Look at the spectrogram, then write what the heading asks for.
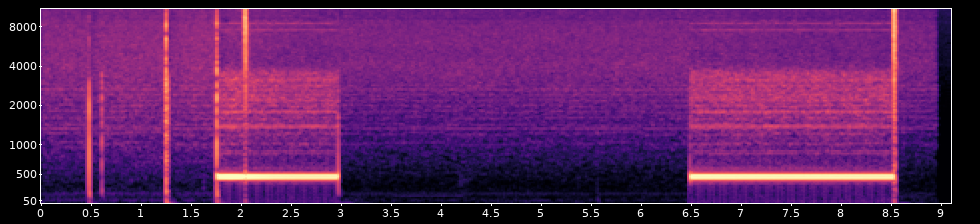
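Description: A few sharp clicks from a handset, then two long, steady telephone tones separated by several seconds of near silence, like a phone line ringing on the other end. Loud, with no voices.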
